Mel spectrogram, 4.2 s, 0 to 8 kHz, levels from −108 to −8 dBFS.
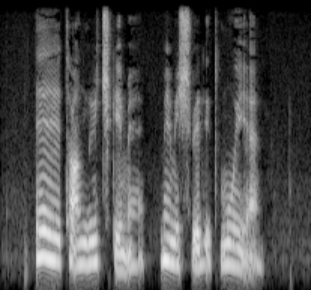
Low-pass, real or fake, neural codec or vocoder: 7.2 kHz; real; none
